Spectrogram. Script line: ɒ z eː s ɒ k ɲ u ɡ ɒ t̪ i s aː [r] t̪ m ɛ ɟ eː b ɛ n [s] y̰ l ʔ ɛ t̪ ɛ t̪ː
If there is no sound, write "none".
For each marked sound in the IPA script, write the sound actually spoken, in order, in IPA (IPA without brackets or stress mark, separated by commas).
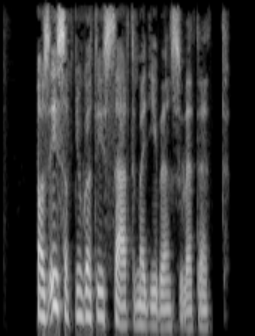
r, s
